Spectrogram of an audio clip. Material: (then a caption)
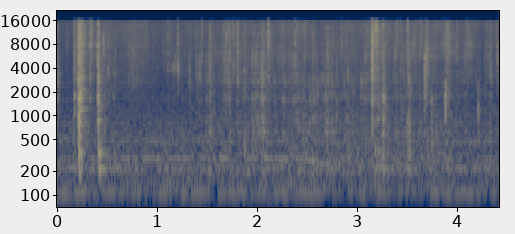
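Magnesium carbonate. Fingertips and long nails dig into loose, pink-white crumbled gym chalk (magnesium carbonate) powder with small lumps in a white plastic tub, crushing it and letting it fall. Two sharp, bright crunches open the clip, followed by a soft, steady crackling patter and another cluster of crisp crunches near the end.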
